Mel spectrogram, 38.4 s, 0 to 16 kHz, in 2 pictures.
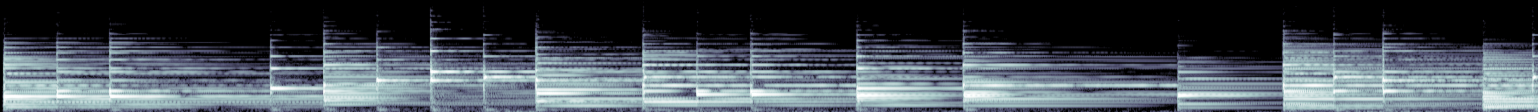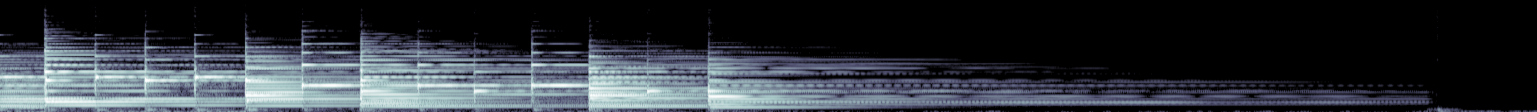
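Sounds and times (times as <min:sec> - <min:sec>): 
piano piece: 0:00.0 - 0:37.4.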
